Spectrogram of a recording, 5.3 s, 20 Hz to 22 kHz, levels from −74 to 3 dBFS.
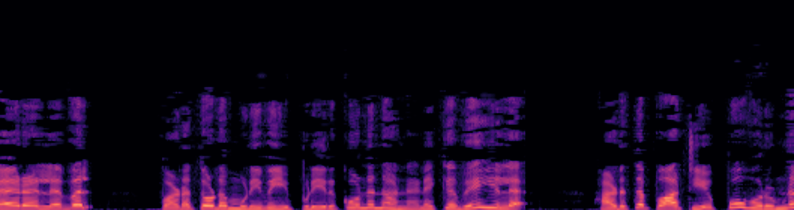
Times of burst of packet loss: none

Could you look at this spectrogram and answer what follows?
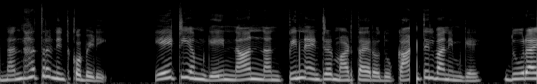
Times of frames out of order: none

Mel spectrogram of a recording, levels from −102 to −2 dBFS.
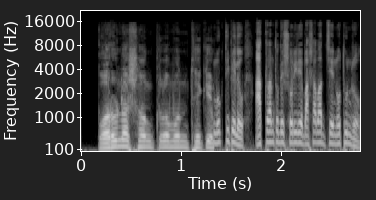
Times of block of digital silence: none

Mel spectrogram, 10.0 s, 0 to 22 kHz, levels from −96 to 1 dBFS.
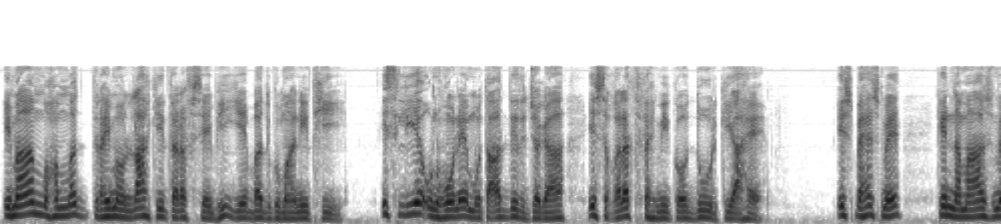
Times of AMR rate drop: none

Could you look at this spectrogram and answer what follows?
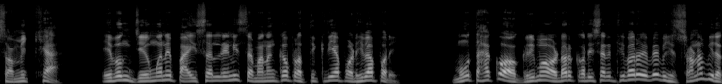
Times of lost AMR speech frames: none

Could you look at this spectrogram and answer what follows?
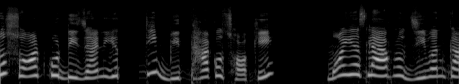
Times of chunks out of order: none

